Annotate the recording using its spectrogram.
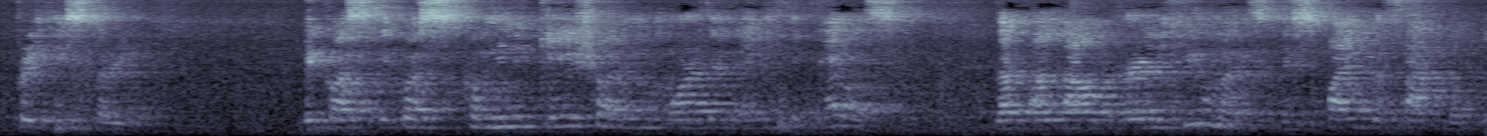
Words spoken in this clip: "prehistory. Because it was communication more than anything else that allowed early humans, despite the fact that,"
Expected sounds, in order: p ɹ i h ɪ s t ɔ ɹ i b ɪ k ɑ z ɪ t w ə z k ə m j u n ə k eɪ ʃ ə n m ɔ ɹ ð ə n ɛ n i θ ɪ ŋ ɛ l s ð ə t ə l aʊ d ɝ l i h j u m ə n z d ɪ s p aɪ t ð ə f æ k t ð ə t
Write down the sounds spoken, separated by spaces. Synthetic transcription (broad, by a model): p ɹ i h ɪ s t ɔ ɹ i b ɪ k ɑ s ɪ t w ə s k ə m j u n ə k eɪ ʃ ə n m ɔ ɹ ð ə n ɛ n i θ ɪ ŋ ɛ l s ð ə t ə l aʊ d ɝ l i h j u m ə n s d ɪ s p aɪ t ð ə f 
